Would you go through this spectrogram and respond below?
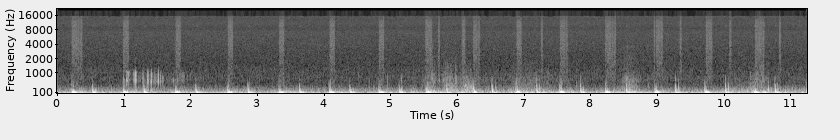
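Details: Human heartbeat recorded during breath-holding, with the pulse visible in the stomach: regular, low thudding beats at about 79 per minute over a faint hum; a steady, ordinary heartbeat.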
